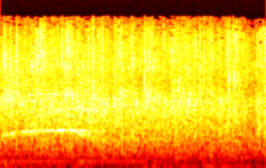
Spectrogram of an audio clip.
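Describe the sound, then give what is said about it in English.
Audience applause welcoming a singer to the Red Barn stage: dense, steady clapping from a crowd fills the whole stretch, easing only slightly at the end. “Tonight, however, we are so glad to welcome Lissy Taylor back to America and to the Red Barn stage. Let's give it up for Lissy Taylor.”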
